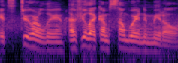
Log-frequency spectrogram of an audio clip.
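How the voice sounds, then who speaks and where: Noticeable background noise sits behind a voice with lively intonation. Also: man. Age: 20s. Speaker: vlogger. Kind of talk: casual Q&A vlog.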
